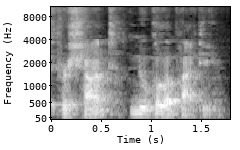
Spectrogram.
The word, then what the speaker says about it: Prasant Nukalapati: So, it is pashant nucalapati.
